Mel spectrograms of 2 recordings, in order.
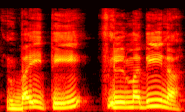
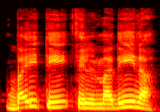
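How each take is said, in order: Both takes have the same delivery.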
